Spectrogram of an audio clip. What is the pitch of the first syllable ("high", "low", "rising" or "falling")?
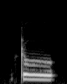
low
